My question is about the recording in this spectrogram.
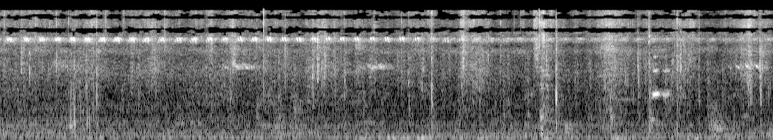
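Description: Night insects trilling steadily: a high, fast-pulsing chirp that fades a little after halfway. Over it come scattered soft scuffs and clicks from a motorcycle being wheeled by hand with its engine off, and from footsteps in flip-flops on concrete.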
